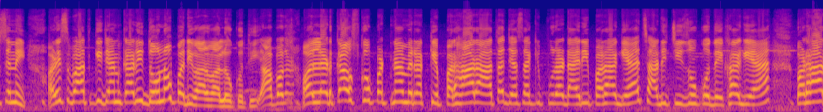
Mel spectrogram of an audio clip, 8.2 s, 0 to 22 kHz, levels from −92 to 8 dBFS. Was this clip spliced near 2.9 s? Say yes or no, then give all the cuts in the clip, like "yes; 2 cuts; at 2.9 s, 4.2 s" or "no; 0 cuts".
yes; 1 cut; at 2.9 s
